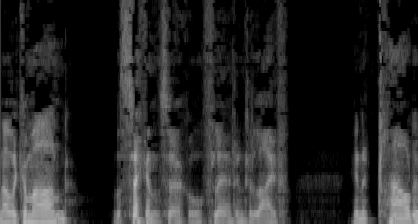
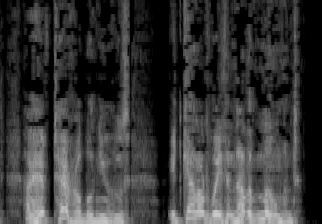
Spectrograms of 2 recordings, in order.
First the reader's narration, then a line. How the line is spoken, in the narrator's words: it cried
